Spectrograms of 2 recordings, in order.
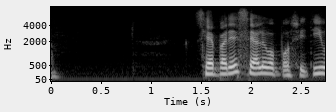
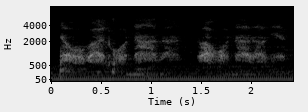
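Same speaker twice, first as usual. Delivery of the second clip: whisper; 21 dB quieter than usual. Shown as a demonstration. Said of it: "en voz muy baja o muy alta".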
